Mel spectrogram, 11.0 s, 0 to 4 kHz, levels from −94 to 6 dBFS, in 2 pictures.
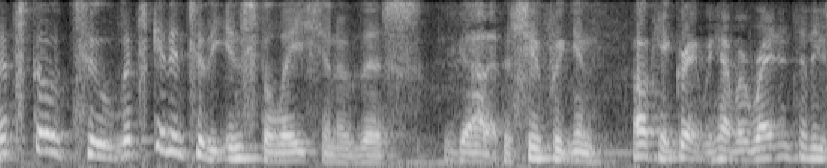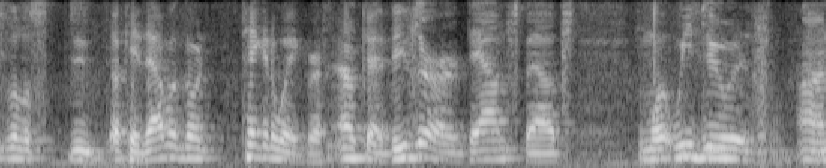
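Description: Aliasing runs through the whole clip: the audio stops sharply at 4 kHz, which points to a drop from a full-band rate to about 8 kHz with no low-pass filter first. Everything that lay above 4 kHz was mirrored back down below it, landing at unrelated frequencies about 20 dB under the wanted sound. That folded energy gives the high end a gritty, metallic edge, and the spectrum stays dense right up to the cut-off.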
